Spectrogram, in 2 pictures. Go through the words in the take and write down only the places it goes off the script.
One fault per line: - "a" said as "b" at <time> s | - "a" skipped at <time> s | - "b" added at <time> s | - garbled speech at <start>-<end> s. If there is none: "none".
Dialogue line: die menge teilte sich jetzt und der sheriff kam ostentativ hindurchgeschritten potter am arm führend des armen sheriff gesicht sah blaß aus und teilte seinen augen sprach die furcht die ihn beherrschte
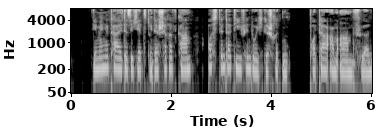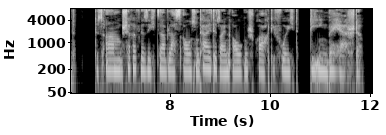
none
